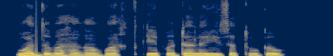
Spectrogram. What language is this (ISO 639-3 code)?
pus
